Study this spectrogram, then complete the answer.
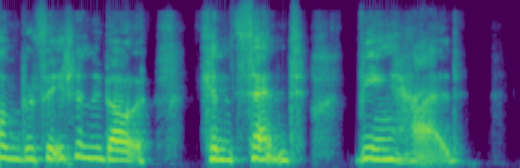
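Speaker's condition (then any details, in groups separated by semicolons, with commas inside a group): Cerebral palsy; from birth, spasticity; most obviously affects speech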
